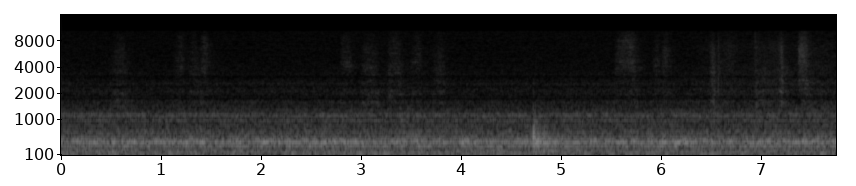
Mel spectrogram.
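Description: Dry-erase marker writing on a whiteboard in several groups of short strokes, with a brief tap a little past halfway, over a steady room hum.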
